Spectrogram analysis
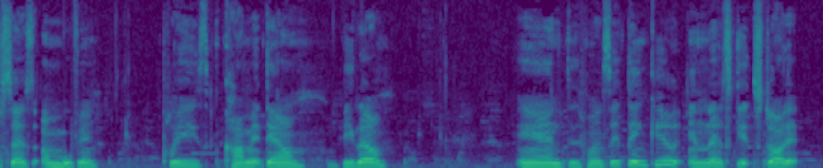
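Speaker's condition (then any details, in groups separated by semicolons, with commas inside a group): Speech impairment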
